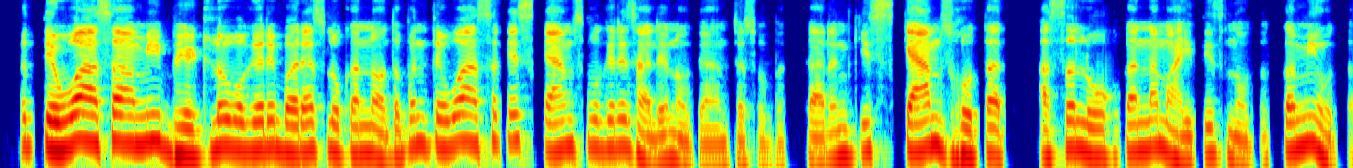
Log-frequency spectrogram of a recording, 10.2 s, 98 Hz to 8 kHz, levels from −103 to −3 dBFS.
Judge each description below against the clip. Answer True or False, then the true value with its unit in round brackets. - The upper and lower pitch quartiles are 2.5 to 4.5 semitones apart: False (5.0 semitones)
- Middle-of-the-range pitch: True (155 Hz)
